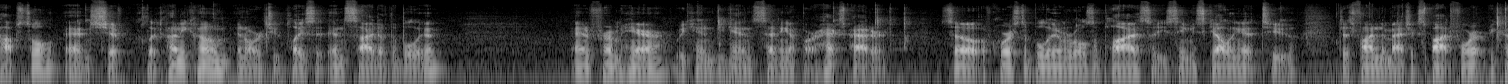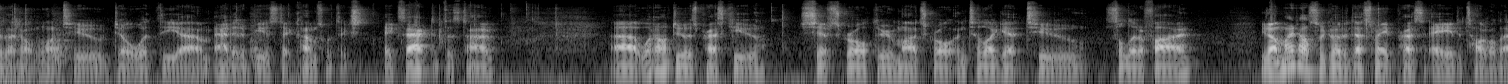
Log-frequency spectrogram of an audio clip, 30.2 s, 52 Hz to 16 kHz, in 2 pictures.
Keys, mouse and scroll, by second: 1.3 middle click, 2.2 scroll down 2, 2.5 g, 6.8 click, 7.1 s, 8.2 click, 8.7 s, 12.6 click, 13.3 middle click, 14.2-14.9 scroll up 4, 14.9 g, 15.2 z, 17.3 click, 17.6-17.9 scroll down 3, 17.9 middle click, 18.7 middle click, 20.4 scroll up 1, 20.5 q, 22.6 shift+click, 23.2-24.2 scroll up 2, 24.2-25.8 scroll up 2, 25.8 scroll up 1, 27.5-28.7 scroll down 1, 28.7 a, 29.7-30.1 scroll up 1.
